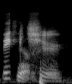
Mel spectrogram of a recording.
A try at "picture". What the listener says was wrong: you're saying picture, but not pick.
